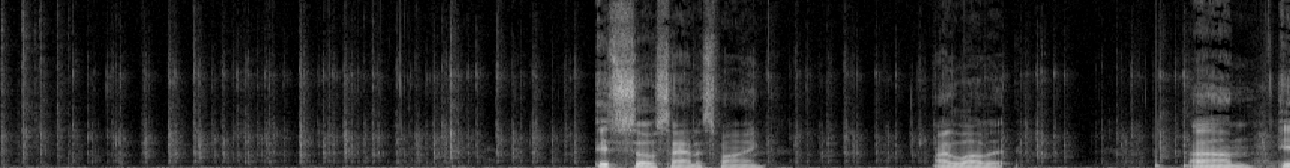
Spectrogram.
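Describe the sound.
Rapid clacky typing on a mechanical keyboard, a dense stream of crisp key clicks for several seconds, not loud, followed by a woman talking.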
